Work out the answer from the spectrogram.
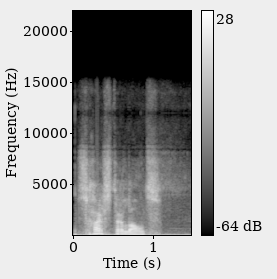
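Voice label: "Scharsterland", Dutch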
